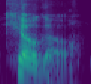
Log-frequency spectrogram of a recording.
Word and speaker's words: Kyogo: So it's just Kyogo, and it's just Kyogo, and it's just two syllables, Kyogo.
